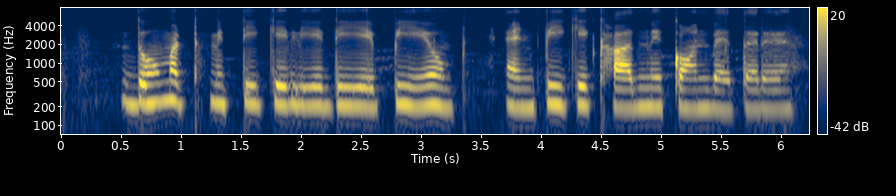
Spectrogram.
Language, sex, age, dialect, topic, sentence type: Hindi, female, 41-45, Kanauji Braj Bhasha, agriculture, question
